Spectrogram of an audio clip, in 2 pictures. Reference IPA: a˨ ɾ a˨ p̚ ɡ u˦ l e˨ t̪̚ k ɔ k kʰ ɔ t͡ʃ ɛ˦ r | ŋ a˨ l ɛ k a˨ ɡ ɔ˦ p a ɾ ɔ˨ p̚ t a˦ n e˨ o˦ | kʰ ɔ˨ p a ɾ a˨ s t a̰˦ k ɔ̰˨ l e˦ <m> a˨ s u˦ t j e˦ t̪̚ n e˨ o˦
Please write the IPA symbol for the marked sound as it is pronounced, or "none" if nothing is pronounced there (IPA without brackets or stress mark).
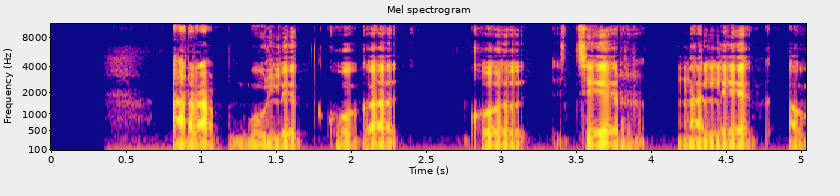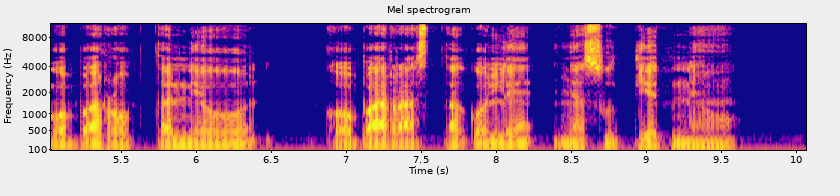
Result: ɲ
